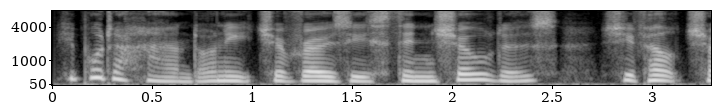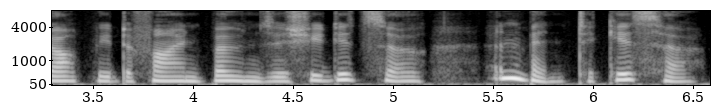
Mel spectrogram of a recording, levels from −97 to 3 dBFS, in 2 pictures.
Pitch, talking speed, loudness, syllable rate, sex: 190 Hz, 200 wpm, -17 LUFS, 5.1 syllables/s, female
